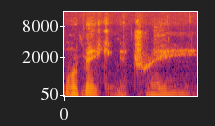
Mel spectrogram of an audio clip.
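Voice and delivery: slow, drawn-out, secretive whisper. Suggesting how a character quietly says a line in the game: whispered line. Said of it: "It's kinda like a whispered".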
